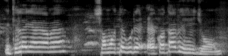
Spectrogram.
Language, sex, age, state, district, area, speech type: Odia, male, 45-60, Odisha, Bargarh, urban, spontaneous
